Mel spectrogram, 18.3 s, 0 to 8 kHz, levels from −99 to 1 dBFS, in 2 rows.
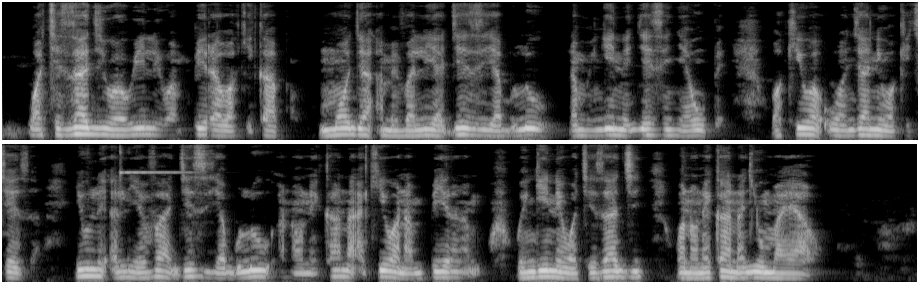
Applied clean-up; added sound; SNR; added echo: classical method log-MMSE.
